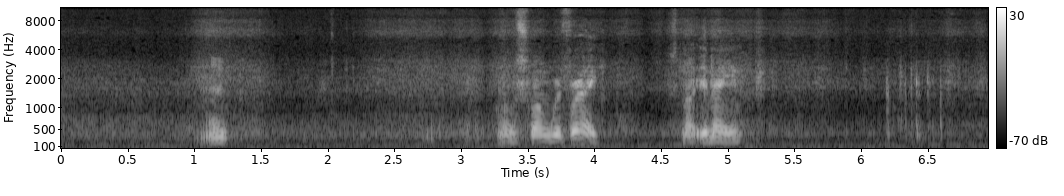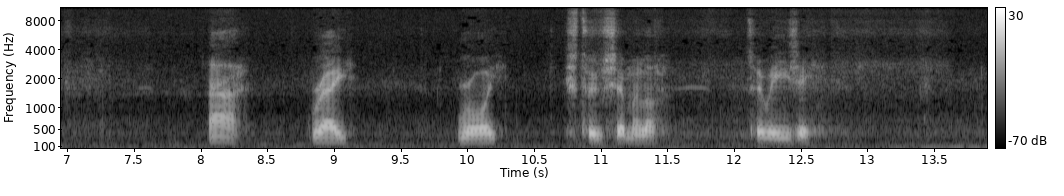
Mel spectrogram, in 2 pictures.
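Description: An older man answers in a low, quiet voice.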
